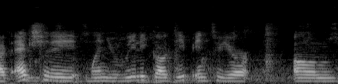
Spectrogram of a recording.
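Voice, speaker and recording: A woman's very deep, low voice with a dark, mellow tone, fairly even intonation and a fairly slow pace, with audible room echo. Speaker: transgender activist. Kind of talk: conference workshop talk. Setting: conference workshop. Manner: halting, many fillers.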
